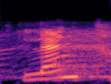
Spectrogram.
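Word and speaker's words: length: होता है जो कि बहुत सारे बच्चे लेंथ बोलते हैं लेंथ नहीं होता है बच्चों लेंथ होता है बीच में ग और ऊपर अं की बिंदी आनी जरूरी है लेंथ नहीं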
